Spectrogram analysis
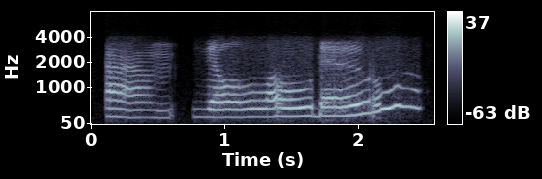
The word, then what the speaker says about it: Villoldo: And so it's called The Shaman's Dream Oracle, and it's by Alberto Villoldo.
